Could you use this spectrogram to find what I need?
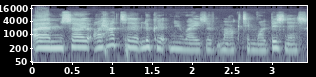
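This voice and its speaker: With noticeable background noise behind her, a woman speaks in a British accent. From England. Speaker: social media marketing trainer. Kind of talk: interview.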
